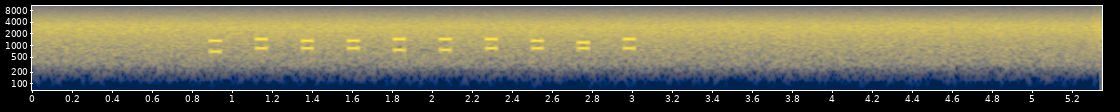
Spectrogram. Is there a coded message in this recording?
Yes: DTMF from 0.9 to 3.0 s, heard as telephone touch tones, dialled by machine, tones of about 50 ms, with radio hiss and a squelch burst at the end. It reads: 2988669879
